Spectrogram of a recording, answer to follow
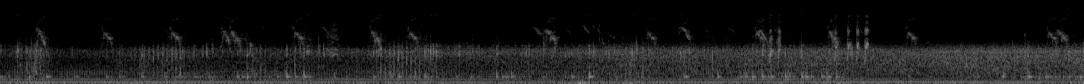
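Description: Small songbirds at a feeder chirping: short, high, downward-sweeping chirps repeated irregularly, about one or two a second, with a quick run of chirps near the end, over a steady low hum.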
